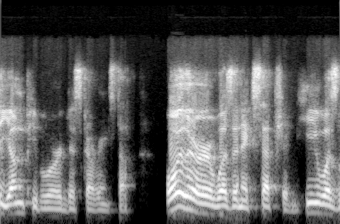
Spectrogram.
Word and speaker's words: Euler: biology friends are probably going to call this euler they don't know what they're talking about his name is pronounced euler he's swiss right um so um this guy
